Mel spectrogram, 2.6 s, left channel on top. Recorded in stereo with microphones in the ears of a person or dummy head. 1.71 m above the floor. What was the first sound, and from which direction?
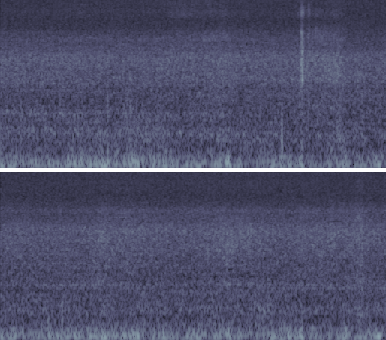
Only background noise.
